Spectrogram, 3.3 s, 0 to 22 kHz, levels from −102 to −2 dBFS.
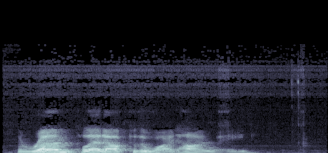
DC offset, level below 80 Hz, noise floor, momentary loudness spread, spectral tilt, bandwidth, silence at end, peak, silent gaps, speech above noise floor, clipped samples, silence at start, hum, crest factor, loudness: under 0.1%; -60 dBFS; -60 dBFS; 11 LU; -8 dB/octave; 13 kHz; 0.8 s; -4 dBFS; none; 38 dB; under 0.1%; 0.2 s; none; 20 dB; -21 LUFS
